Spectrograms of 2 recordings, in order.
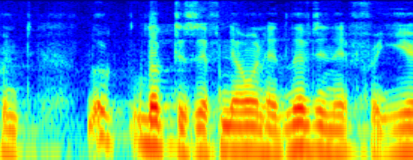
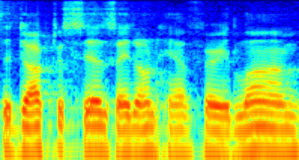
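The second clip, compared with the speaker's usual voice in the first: plain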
